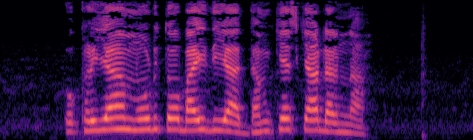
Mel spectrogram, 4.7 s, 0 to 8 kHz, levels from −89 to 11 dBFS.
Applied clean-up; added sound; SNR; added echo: none; none; none; none.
